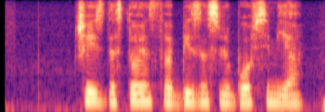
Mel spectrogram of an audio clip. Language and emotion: Russian, neutral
